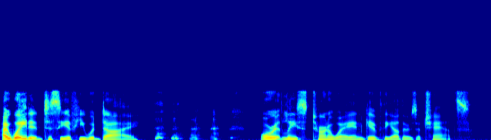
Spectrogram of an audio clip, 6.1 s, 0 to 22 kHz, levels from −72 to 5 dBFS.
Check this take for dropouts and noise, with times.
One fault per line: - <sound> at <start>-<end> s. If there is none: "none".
- laugh at 1.9-3.1 s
